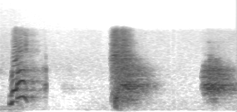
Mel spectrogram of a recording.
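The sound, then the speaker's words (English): A dog, Doug, barks three times, loud sharp woofs spaced with short pauses, the last bark slightly softer and higher. “Is Doug dog going to come on the show or?”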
